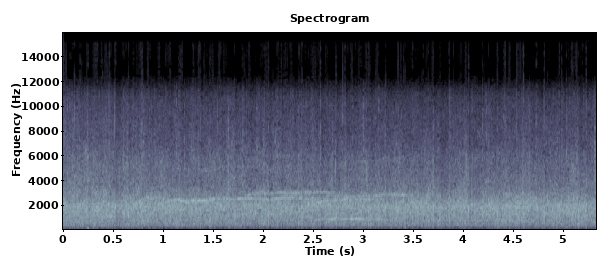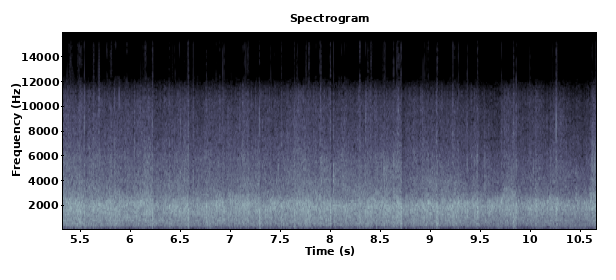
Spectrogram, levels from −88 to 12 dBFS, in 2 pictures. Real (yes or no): yes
